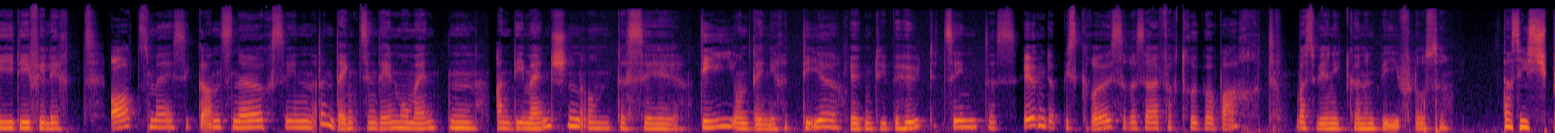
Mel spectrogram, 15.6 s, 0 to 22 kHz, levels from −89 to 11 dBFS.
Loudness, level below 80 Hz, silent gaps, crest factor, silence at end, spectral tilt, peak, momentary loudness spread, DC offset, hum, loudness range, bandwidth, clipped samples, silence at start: -25 LUFS; -56 dBFS; none; 16 dB; 0.1 s; -5.5 dB/octave; -8 dBFS; 7 LU; under 0.1%; none; 3 LU; 17.5 kHz; under 0.1%; 0 s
